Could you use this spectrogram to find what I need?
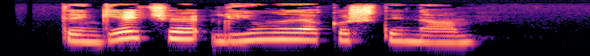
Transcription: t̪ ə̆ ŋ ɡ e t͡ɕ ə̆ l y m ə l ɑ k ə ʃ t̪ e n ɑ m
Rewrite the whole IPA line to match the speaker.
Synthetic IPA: t̪ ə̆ ŋ ɡ e t͡ɕ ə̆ l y m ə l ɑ k ə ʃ t̪ e n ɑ m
